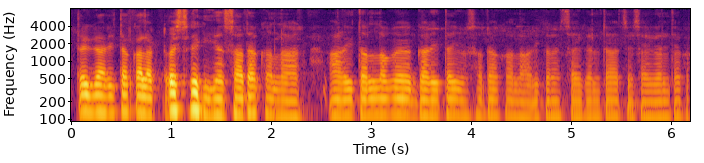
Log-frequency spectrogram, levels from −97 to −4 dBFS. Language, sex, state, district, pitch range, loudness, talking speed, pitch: Bengali, male, Tripura, Unakoti, 105-115 Hz, -20 LUFS, 175 wpm, 110 Hz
